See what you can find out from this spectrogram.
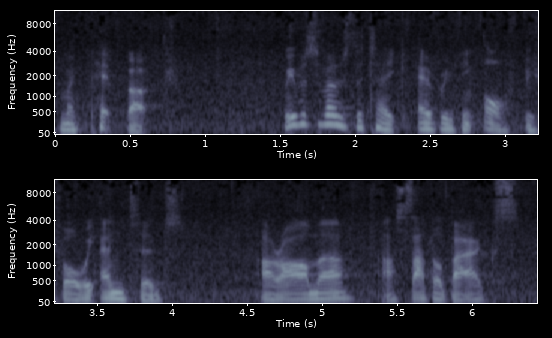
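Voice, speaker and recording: A man's voice: on the low side, very animated, normal speed, a little hiss or hum. A man reading a scripted first-person story as a dramatic narrator. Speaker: audiobook reader.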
